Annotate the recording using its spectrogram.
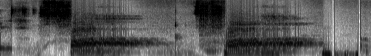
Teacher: নিচের ঠোটের পেট সামনের উপরের দুই দাতের অগ্রভাগের সাথে লাগিয়ে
